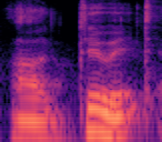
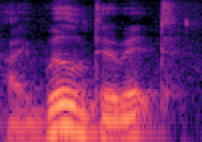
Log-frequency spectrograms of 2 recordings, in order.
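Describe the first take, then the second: First: Said in the usual way. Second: WILL stands out in "I will do it"; stress on WILL. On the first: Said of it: "by changing the pronunciation". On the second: Shown as a demonstration. Teacher contrasting two meanings by pronunciation, stress on WILL. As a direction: stress "will" to make it a promise. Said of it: "I'm stressing the word will".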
